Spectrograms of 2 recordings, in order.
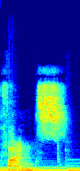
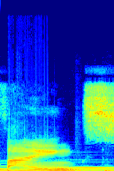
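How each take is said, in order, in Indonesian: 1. Kata itu diucapkan cepat dan singkat. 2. Kata itu diucapkan lambat dan ditarik panjang. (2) "Kalau mau pelan"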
